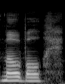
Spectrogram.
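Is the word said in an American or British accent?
American. It is said in an American accent. "the American pronunciation of mobile"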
